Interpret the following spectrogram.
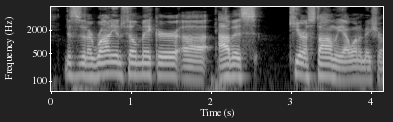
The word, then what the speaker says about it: Abbas Kiarostami: This is an Iranian filmmaker, Abbas Kiarostami. I want to make sure I'm pronouncing that right.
